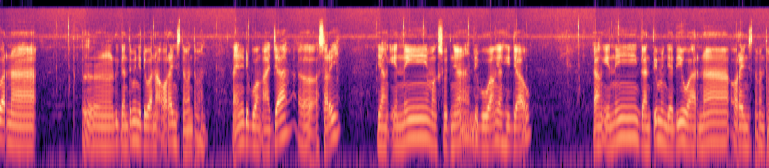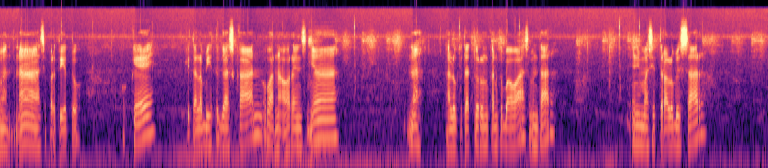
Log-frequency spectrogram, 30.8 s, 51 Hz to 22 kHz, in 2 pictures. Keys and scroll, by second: 6.6 ctrl+z, 24.1 v.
